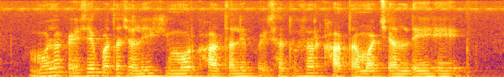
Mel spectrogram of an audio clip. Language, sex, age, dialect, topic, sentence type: Chhattisgarhi, male, 60-100, Western/Budati/Khatahi, banking, question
